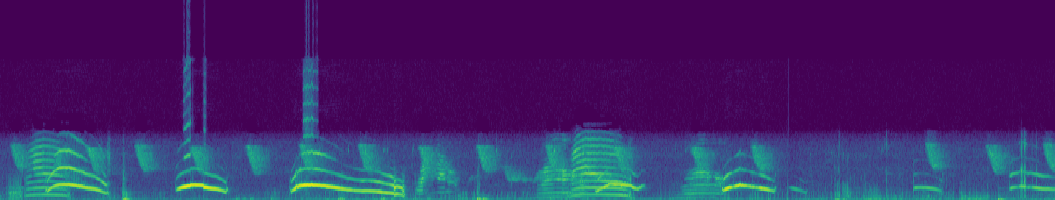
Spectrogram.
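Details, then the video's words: Kitten calling for its mother in a loud, insistent series of about eight meows. Each one bends up and then falls, some strained and quavering, and they come every second or so. "เสียงลูกแมว, แมวร้องหาแม่"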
